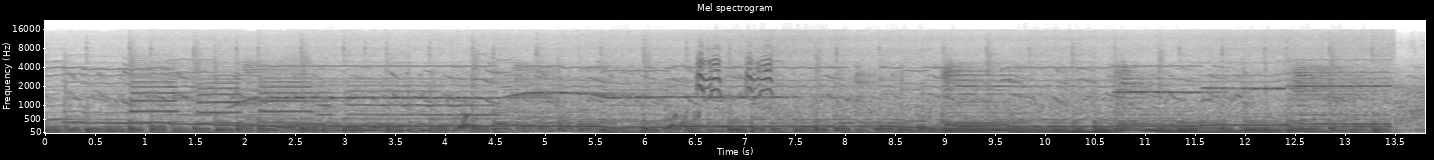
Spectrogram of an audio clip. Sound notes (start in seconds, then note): 6.4 seagull squawking; 8.4 surf rock music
